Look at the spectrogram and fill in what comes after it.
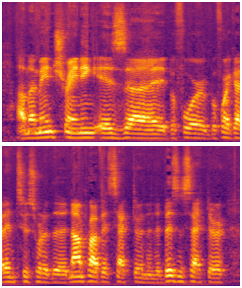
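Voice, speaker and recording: A man with an American accent talks at a fairly quick pace in a medium pitch. His intonation is fairly even, and there is noticeable background noise. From US South, Atlanta, Georgia. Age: 40s. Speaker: rabbi and life coach. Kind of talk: casual chat. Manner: halting, many fillers.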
